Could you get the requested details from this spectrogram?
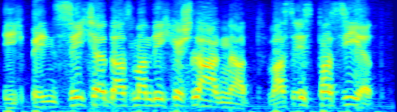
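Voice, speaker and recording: A man's voice: fairly high pitch, lively intonation, fairly quick, pushed and bright, dry recording, exaggerated voice, low-quality recording. A man dubbing a young adult younger brother, earnest and insistent, protective of his family. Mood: determined. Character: protective younger brother, a fighter back home. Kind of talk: German film dub.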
